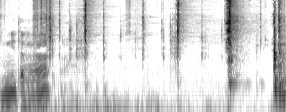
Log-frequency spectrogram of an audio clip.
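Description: A red ratcheting pipe cutter biting into the hard plastic housing of a water-filter cartridge: a few sharp clicks and snaps as the handle is squeezed and the blade cuts, the loudest near the end.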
